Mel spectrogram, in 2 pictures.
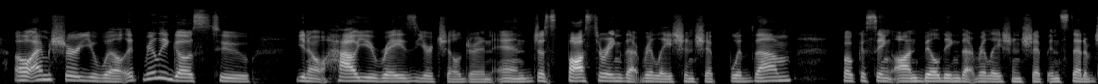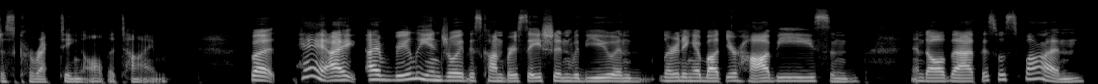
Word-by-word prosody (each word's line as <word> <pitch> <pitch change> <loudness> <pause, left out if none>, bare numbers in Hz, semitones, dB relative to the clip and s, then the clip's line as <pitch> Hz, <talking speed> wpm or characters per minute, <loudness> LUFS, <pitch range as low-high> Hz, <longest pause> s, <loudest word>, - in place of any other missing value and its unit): Oh, 195 0 +2
I'm 215 +2 +2
sure 205 -4 -1
you 175 -3 -4
will. 140 -3 -2
It 185 +2 -6
really 275 +3 -2
goes 165 -8 -1
to, 145 -5 -5 0.5
you 175 - -2
know, 140 -4 -3
how 170 -2 +4
you 160 -2 -2
raise 145 +1 -3
your 140 -2 -6
children, 120 -2 -7
and 135 0 -5
just 160 -5 -3
fostering 160 0 +5
that 140 -2 -3
relationship 135 -2 -4
with 140 -1 -5
them, 175 +4 0 0.5
focusing 160 -2 -3
on 145 0 +1
building 150 -1 0
that - - -3
relationship 135 -1 -4
instead 135 +1 -3
of 135 - -6
just 130 -8 -8
correcting 130 +1 -4
all - - -8
the - - -10
time. - - -10 0.8
But 195 -3 +6 0.2
hey, 355 +2 +3
I 195 0 +7
I 220 +1 +7
really 220 +4 +2
enjoyed 180 -3 +2
this 165 -1 -4
conversation 155 +1 0
with 150 -1 -4
you, 150 +1 +1
and 145 +3 -3
l - - -24
learning 165 -1 +1
about 150 -2 +5
your 170 +1 -1
hobbies, 160 +2 +3
and 140 0 -7 0.5
and 160 - -8
all 150 0 +4
that, 145 -2 +4
this 185 +3 -7
was 225 +1 -5
fun. 150 - 0
150 Hz, 160 wpm, -25 LUFS, 140-170 Hz, 0.8 s, I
